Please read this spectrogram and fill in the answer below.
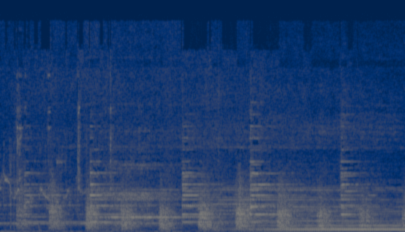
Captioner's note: horn blaring and engine chugging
